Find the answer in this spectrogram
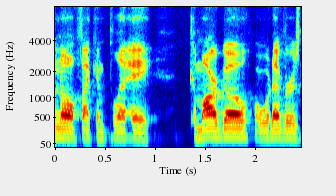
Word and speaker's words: Camargo: How do we say his name? Camargo. Camargo. You said it right.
